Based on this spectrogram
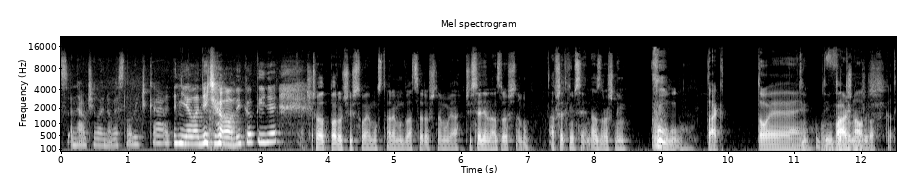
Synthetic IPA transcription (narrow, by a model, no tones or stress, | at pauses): sana̰ut͡ʃilajnɔʋɛːslɔ̰ʋit͡ʃkaɲɪɛlɛnɲɛt͡ʃɔɔnikɔt̪iːɲɛt͡ʃɔt͡ʃɔɔt̪̚pɔɾuːt͡ʃiʃsʋɔjɛmust̪aɾɛːmud̪ʋat͡saɟɾɔ̰t͡ʃnɛːmujat͡ʃisɛɟɛmnaːzɾɔt͡ʃnɛ̰ːmṵ | afʃɛt̪̚kiːmsɛ̰ɟɛ̰mna̰ːzɾɔt͡ʃniːm | fult̪a̰k | t̪ɔjɛt̪it̪iːmʋ̪ɔaːʒnaɔt̪askat̪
